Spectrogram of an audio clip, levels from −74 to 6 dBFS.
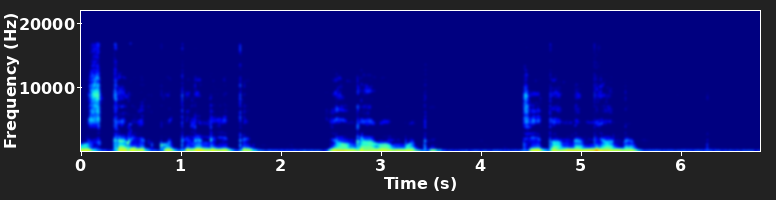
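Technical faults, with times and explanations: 0.45–0.54 s, corrupt frame decoded: a short burst of squeaky noise, around -25 dBFS at peak. Flipped bits in a few consecutive compressed frames got played anyway, so misread codes and gains threw energy into the wrong bands for those frames.
1.71–1.73 s, corrupt frame decoded: a faint blip, only about -40 dBFS, from a few damaged frames.
2.79–2.81 s, corrupt frame decoded: a chirp near -20 dBFS across a couple of frames.
5.14–5.17 s, corrupt frame decoded: the loudest one, about -10 dBFS, a single bad frame.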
